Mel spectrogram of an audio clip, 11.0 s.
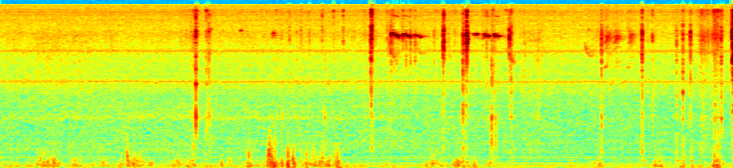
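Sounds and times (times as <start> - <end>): steady low hum: 0.0 - 11.0
high thin bird calls: 5.7 - 7.9, 8.7 - 9.6.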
